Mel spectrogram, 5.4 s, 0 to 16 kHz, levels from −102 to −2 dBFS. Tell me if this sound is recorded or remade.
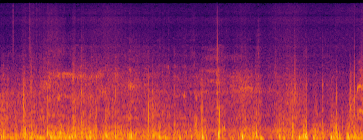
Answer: remade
